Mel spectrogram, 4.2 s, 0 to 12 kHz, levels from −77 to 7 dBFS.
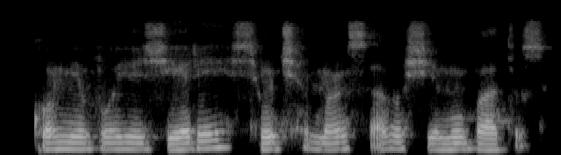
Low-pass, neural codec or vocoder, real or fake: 7.2 kHz; codec, 16 kHz, 8 kbps, FunCodec, trained on Chinese and English, 25 frames a second; fake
